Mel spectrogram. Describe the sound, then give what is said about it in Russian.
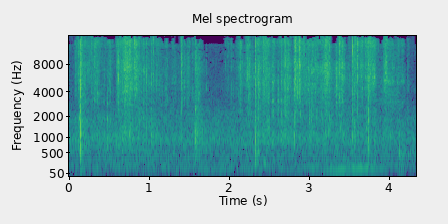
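A cigarette is drawn from a pack: faint papery rustling with a few sharp little clicks and crinkles spread over a few seconds, otherwise quiet, with no talking. “Петя замолкает и достает из пачки очередную сигарету.”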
